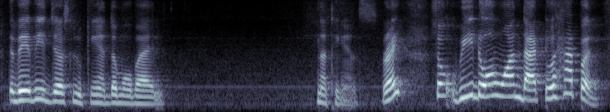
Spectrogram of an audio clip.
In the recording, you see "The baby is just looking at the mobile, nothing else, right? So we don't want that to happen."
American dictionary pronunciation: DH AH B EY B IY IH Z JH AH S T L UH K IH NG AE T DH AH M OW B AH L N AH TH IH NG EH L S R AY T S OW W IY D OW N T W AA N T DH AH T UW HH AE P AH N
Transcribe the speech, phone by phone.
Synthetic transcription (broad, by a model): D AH B EY B IY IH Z JH AH S T L UH K IH NG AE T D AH M OW B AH L N AH T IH NG EH L S R AY T S OW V IY D OW N T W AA N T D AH T UW HH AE P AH N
